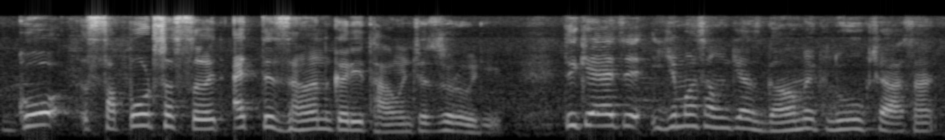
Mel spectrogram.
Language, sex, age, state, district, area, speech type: Kashmiri, male, 18-30, Jammu and Kashmir, Ganderbal, rural, spontaneous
